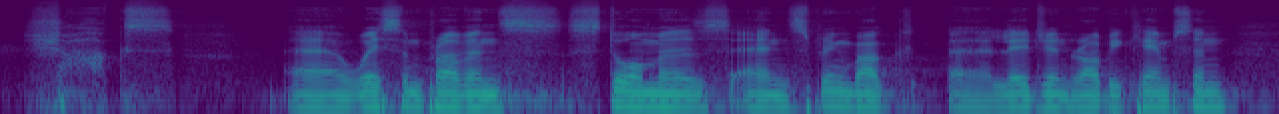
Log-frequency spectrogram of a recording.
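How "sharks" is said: whispered, very quiet, barely voiced. Introducing the final speaker before the Q and A: whispered Sharks. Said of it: "I want to whisper this".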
